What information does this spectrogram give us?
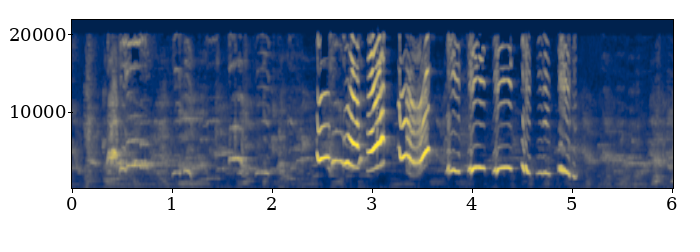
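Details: An oriental magpie-robin calling a rival opens with softer varied notes, then bursts into loud high whistles and rapid chirping phrases.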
